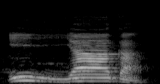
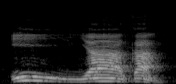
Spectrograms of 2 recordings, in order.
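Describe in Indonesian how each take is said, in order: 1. Bunyi y diucapkan rangkap dan ditekan. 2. Bunyi y diucapkan rangkap dan ditekan.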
